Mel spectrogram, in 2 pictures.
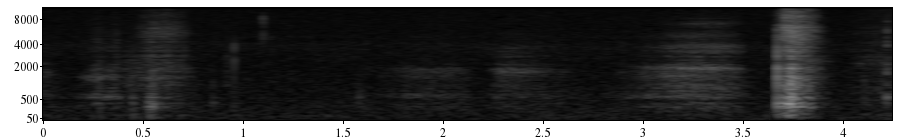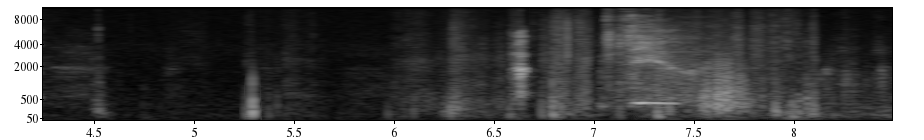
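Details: Repeated sneezing while trying to stay quiet so as not to wake a sister: quiet sniffs and a build-up, then forceful, nasal, snorting sneeze bursts, followed by needing to blow the nose.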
